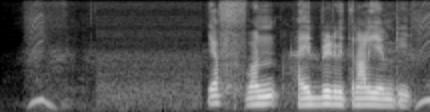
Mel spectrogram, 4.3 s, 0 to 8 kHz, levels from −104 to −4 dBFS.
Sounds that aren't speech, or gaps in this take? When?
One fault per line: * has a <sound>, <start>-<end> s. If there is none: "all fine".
all fine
